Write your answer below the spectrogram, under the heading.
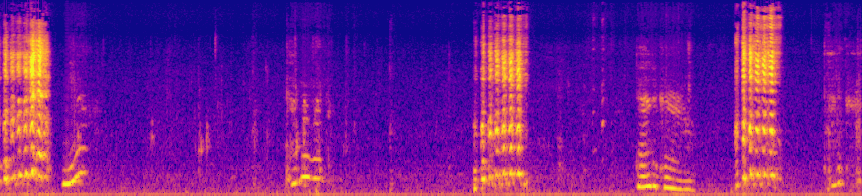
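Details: Nigerian Dwarf goat in labour on a homestead during kidding season. Three harsh, strained bleats, at the start, near seven seconds and near eleven seconds, alternate with soft human talk.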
